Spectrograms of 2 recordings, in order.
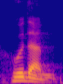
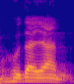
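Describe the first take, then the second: First: Said in the usual way. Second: "هودین" with the silent ya wrongly sounded as "yan"; extra voiced y inside "هودین"; mispronounced hudayan. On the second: Shown as a demonstration. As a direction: say "هودین" as three syllables, hu-da-yan.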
